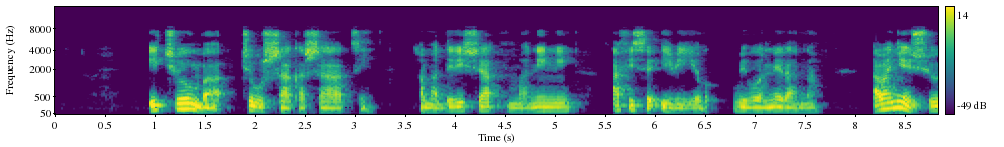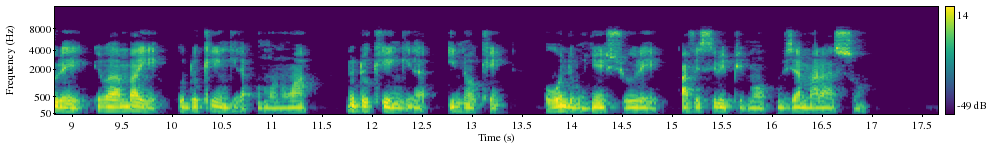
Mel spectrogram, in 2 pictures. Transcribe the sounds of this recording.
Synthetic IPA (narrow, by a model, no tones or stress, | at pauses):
icuːmbacuβuʃaːkaʃaːt͡si | amadiɾiʃamumanini | afise̞̰ʔiβijo̞ | βiβo̞ne̞ɾanaː | βaɲe̞ːʃuːɾe̞βaːmbaje̞udukʰiːŋɡiɾa̰ʔumunwa | nodukʰiːŋɡḭɾa̰ | ino̞kʰe̞ | uwuːndiumuɲe̞ːʃuːɾe̞ | afisiβipimo̞vjaːmaɾa̰so̞̰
